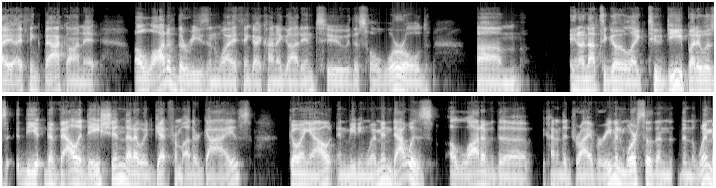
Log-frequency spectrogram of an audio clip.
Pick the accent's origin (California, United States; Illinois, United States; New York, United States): California, United States; I played ice hockey, which was kind of rare growing up in Southern California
